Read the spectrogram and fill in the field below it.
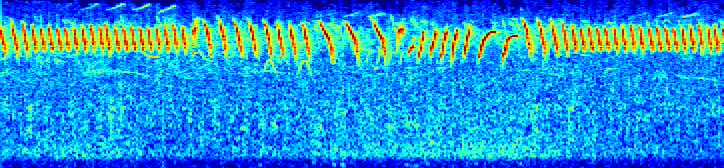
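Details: Wild Oriental white-eye (pleci ngalas) singing in ngerol style: a long, fast rolling run of high, sharp notes, repeated about four per second, with brief twisting, swooping notes mid-phrase before the steady rapid trill resumes.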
